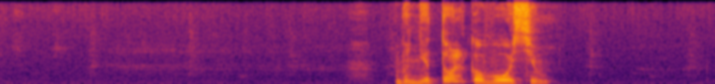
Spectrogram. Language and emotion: Russian, sad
